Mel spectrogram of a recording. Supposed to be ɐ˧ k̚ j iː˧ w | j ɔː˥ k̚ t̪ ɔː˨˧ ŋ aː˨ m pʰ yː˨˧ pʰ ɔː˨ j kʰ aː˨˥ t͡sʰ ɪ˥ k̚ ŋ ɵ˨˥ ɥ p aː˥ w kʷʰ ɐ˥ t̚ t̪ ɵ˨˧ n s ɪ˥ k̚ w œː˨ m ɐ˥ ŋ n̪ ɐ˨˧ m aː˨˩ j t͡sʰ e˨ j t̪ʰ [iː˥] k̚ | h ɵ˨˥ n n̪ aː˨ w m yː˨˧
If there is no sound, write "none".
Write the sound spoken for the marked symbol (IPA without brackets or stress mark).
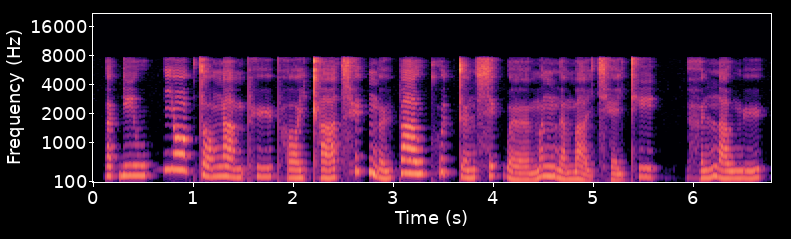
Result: iː˥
